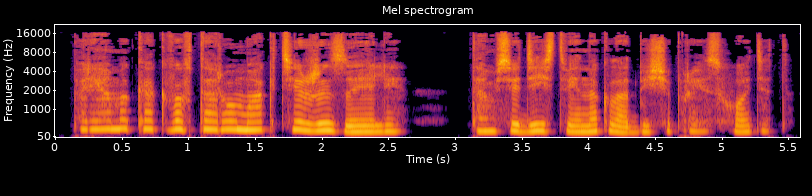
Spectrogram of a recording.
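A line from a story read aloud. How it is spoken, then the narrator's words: Dreamy voice. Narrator (Russian): сказала Мария отчего-то мечтательным голосом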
